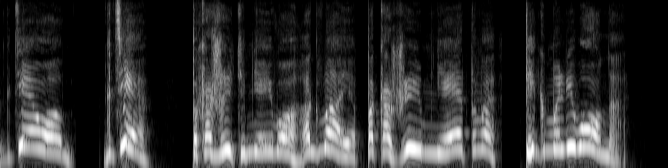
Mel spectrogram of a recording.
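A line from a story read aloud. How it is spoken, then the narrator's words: Shrill scream. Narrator (Russian): Она закричала визгливо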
